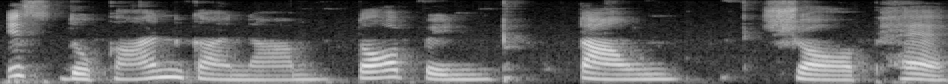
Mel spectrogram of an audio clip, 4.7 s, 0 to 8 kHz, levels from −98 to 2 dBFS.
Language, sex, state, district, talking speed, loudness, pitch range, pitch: Hindi, female, Madhya Pradesh, Katni, 100 wpm, -17 LUFS, 175-225 Hz, 185 Hz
